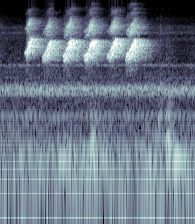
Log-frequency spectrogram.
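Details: Sharp besetan-style song of a cucak ranting, a model for tutoring other birds: six bright, very high chirped notes fired off evenly at about four per second, then a pause, with a faint low hum beneath.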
